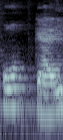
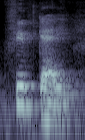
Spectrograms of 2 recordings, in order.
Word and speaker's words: Phoebe Cary: कभी कभी कहीं पर फोर्थ कैरी बोला जाता है, लेकिन करेक्ट प्रोनाउंसिएशन है दोस्तों फिफ्थ कैरी।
